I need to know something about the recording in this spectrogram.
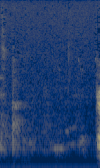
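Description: A bird calling faintly in the background, a few short low calls. A man's spoken word begins at the very end.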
